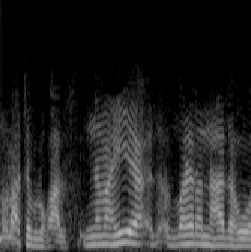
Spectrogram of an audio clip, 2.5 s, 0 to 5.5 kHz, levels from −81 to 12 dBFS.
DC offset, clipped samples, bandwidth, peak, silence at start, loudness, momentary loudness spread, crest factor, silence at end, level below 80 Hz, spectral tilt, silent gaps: under 0.1%; under 0.1%; 4 kHz; -10 dBFS; 0 s; -25 LUFS; 8 LU; 16 dB; 0 s; -64 dBFS; -11.5 dB/octave; none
